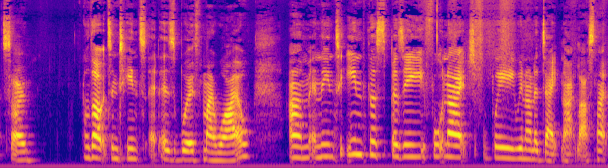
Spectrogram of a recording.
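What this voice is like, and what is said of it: Slightly croaky voice. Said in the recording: “my voice is a little bit croaky, that's because I've been yelling for the past week non-stop”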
